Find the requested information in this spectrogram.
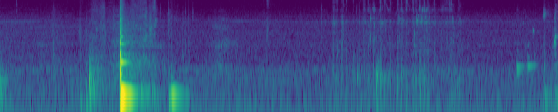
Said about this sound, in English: Let me get a sip of water.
